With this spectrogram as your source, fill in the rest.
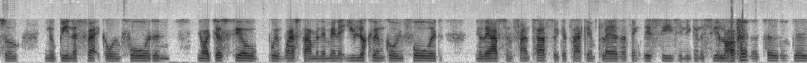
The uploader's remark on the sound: They were also joined on the phones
